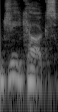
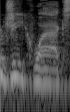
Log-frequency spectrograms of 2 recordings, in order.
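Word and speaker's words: GQuuuuuuX: Mobile Suit Gundam G-Cux, or G-Quacks. There's a lot of different pronunciations. I say G-Cux because it's funny.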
